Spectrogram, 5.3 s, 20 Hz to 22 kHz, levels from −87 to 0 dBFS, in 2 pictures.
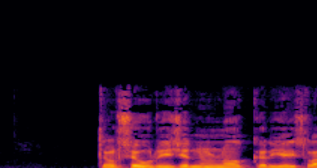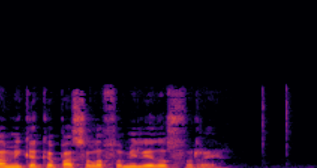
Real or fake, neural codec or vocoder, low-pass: real; none; 10.8 kHz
